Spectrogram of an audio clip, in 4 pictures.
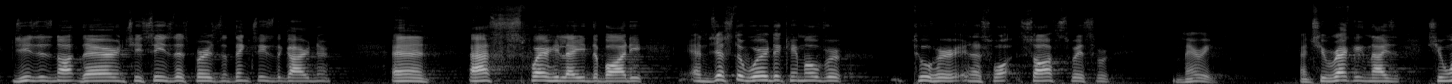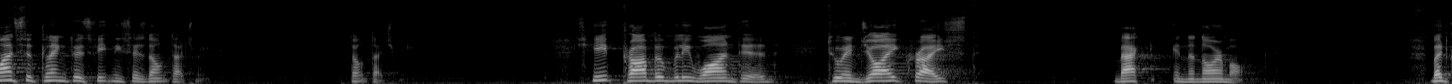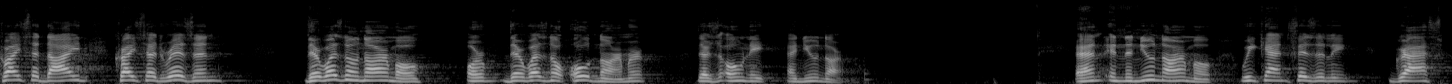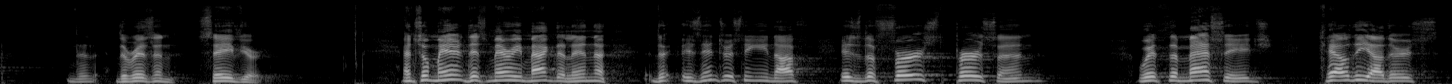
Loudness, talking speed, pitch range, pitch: -27 LUFS, 120 wpm, 145-180 Hz, 160 Hz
